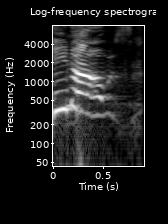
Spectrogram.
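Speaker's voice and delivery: loud, high delighted yell; excited exclamation. Real, not acted. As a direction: shout it in gleeful disbelief. Laughing reaction to the joke.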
